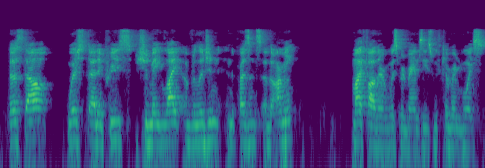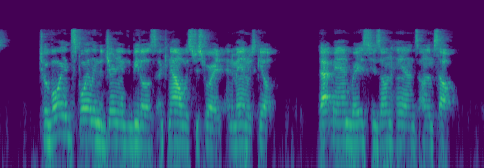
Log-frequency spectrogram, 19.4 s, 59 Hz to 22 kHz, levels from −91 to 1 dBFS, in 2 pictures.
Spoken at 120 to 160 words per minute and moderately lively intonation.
No: average, 150 wpm; narrow, 2.1 semitones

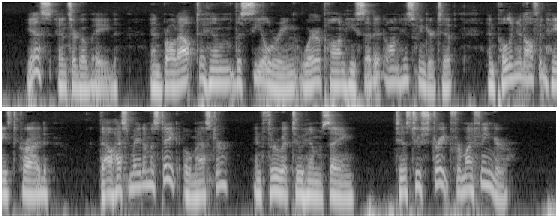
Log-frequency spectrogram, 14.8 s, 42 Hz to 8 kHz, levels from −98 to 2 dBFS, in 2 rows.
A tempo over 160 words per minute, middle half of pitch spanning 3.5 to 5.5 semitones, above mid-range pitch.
No: average, 185 wpm; average, 4.5 semitones; low, 130 Hz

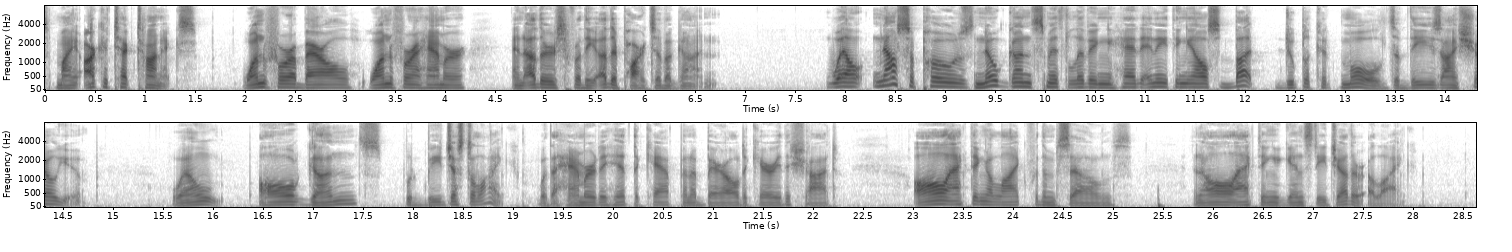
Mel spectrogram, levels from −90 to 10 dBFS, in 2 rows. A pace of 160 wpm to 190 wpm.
No: average, 140 wpm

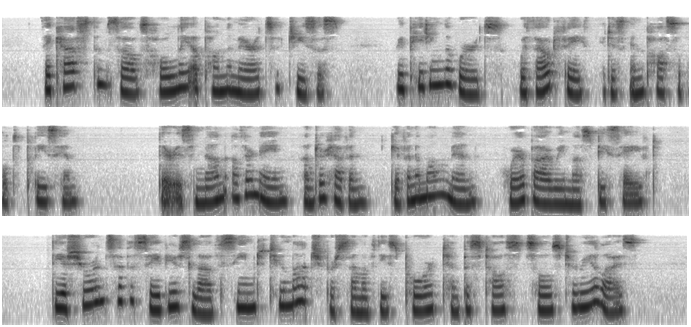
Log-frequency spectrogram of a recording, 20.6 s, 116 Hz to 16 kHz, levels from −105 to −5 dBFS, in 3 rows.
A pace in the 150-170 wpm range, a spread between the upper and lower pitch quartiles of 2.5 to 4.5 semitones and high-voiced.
Yes: average, 155 wpm; average, 3.5 semitones; high, 240 Hz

